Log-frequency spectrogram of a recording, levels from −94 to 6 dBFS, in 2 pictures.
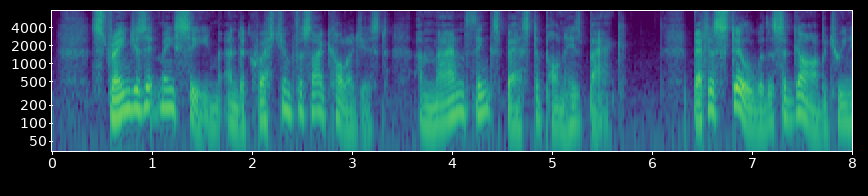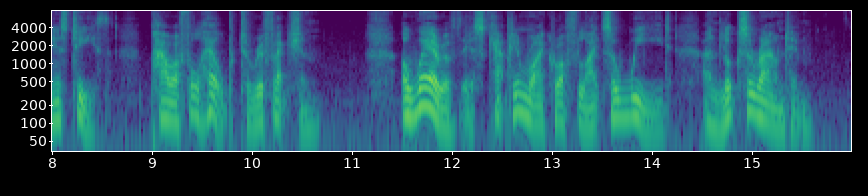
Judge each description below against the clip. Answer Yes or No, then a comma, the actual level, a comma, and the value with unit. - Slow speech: No, average, 155 wpm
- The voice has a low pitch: Yes, low, 110 Hz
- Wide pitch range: Yes, wide, 8.2 semitones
